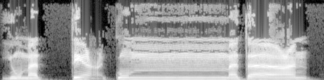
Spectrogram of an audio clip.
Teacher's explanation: این دوتا میم در هم ادغام میشن: یمتعکم متاعن، همراه با غنه. این شد حکم ادغام.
